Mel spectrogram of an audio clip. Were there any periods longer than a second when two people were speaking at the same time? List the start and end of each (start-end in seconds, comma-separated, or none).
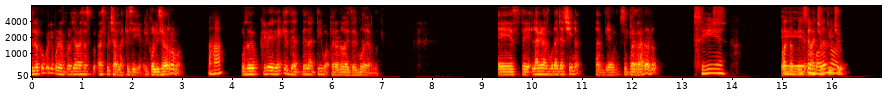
15.0-16.3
